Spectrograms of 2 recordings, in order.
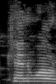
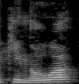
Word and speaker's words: quinoa: and she said that in Brazil they do say quinoa. So the quinoa is like the American version of how you say that. So I don't feel so bad at pronouncing it in a different way.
